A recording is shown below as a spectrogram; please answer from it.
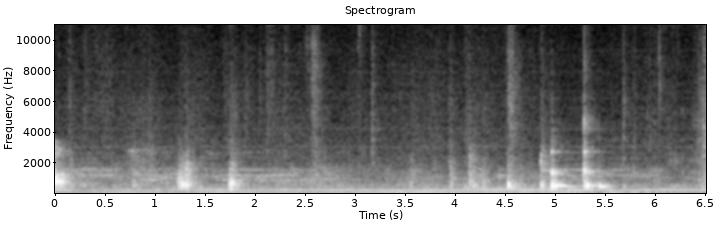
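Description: A few sharp knocks and clunks as an aluminium L92 cylinder head is lifted and set down onto an LS V8 block, about a second in and again near the end, over steady background music.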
